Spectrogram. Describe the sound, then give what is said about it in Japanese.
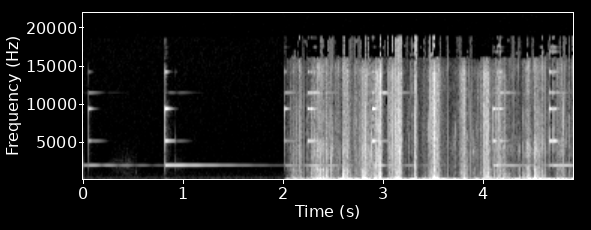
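A Japanese wind chime (fūrin) rings in the breeze with two faint, high, clear dings, followed by a dense, loud, rough noise that fills the rest. “いい風入ってきてますね。どうです、風鈴の音よく聞こえるようになって涼しくなりませんか？”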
